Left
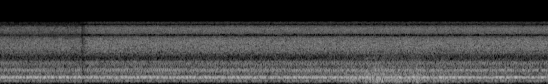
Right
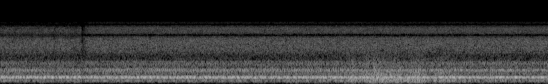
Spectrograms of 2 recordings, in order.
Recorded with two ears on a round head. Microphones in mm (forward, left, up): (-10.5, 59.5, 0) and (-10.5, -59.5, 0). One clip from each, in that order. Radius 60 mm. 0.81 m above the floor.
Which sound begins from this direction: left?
A drone, at 0.0 s.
